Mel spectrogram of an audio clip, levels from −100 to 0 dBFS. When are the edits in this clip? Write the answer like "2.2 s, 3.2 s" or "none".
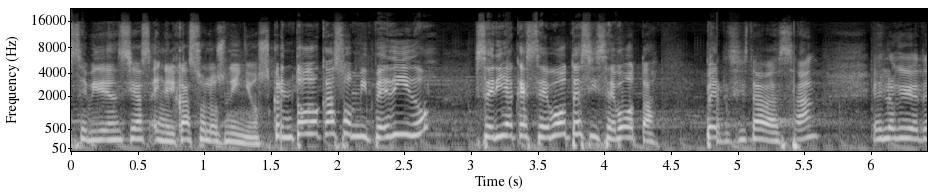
1.6 s, 4.8 s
